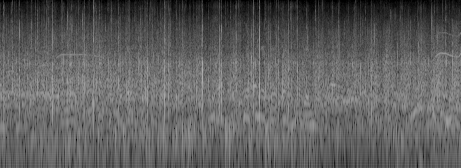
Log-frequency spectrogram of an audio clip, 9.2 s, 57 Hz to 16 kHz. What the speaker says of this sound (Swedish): Vi ger applåder till skyttekungen nummer 10, Peter Samuelsson.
